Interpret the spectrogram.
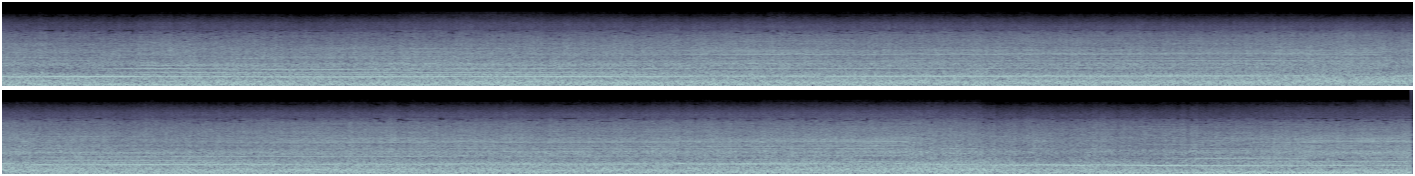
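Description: Racing motorcycle engine heard onboard, held at high revs at a nearly steady pitch over a rush of wind noise. The note breaks briefly about halfway through, then falls gradually over the last few seconds as the bike slows into a bend.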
